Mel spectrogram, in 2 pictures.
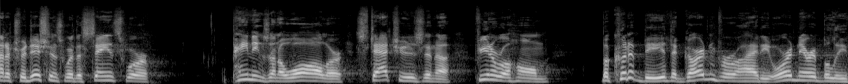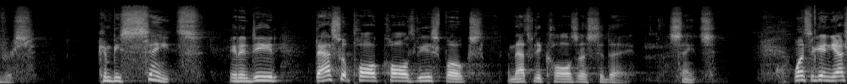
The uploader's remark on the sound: Originally recorded on March 6, 2016, at Fellowship Missionary Church, Fort Wayne, IN.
